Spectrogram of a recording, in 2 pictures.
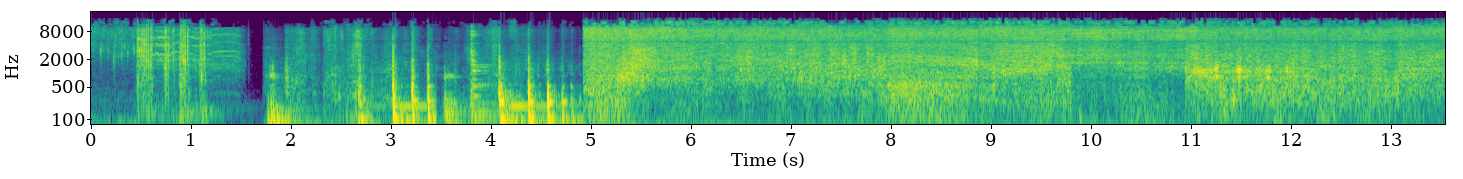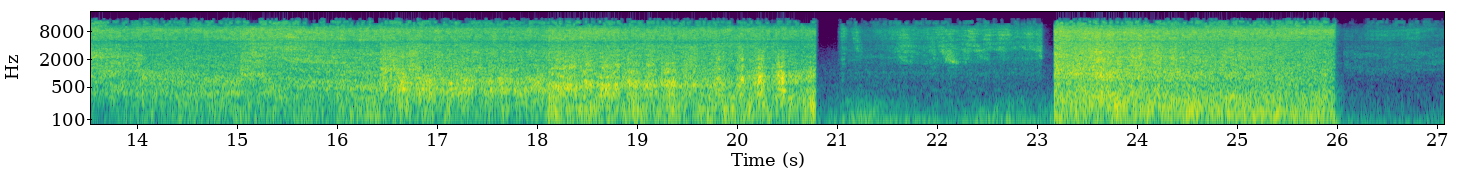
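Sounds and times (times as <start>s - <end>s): hiss of spray: 4.9s - 20.8s, 23.2s - 27.0s.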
